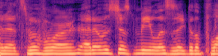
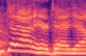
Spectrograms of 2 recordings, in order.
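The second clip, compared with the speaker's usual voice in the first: higher-pitched mock dismissal; mock banishing; 5 semitones higher, faster than usual. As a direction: playfully shoo someone out.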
